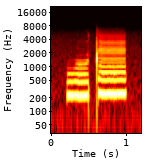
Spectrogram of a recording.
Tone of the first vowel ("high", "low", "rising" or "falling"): low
